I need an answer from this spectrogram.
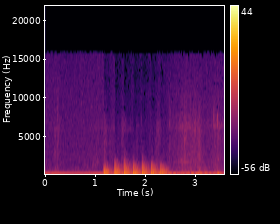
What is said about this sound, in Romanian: ai simțit că sunt eu după ciocănitură? Nu, am văzut pe fereastră, prin oglindă.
